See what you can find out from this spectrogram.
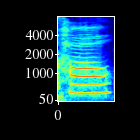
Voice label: "kao1", pinyin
